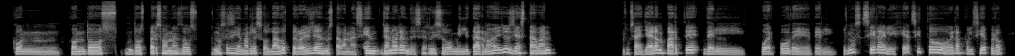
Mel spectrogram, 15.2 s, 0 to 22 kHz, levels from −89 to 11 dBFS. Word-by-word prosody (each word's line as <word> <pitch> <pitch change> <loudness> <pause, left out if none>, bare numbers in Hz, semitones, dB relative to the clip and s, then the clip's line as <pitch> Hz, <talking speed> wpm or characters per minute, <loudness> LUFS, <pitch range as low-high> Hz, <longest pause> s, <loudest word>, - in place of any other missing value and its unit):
con 105 -4 -3
con 115 -1 +1
dos 125 +2 +2
dos 125 -1 -1
personas, 130 -2 +1
2, 125 -1 -1 0.2
no 125 +2 -1
sé 145 0 -3
si 140 - 0
llamarle 130 +2 0
soldados, 110 +7 0
pero 115 0 +2
ellos 135 +3 0
ya 145 -2 +4
no 130 - +1
estaban 110 -4 -3
haciendo 135 +6 +1
ya 130 -1 +2
no 150 +2 +5
eran 155 -3 +3
del 115 -2 -5
servicio 130 -1 -2
militar, 110 +1 0
¿no? 135 +7 +1
Ellos 175 +2 +3
ya 140 - +3
estaban, 140 +2 +1 1.0
o 120 - -10
sea, 115 -2 0
ya 120 +3 +3
eran 155 +2 +4
parte 150 +5 +3
del 105 -4 -4 0.2
cuerpo 120 +4 0
de 105 -5 -3
del, 100 -1 -7
pues, 115 - -9
no 170 +4 +1
sé - - -7
si 175 - +3
era 175 -1 +4
el 125 -6 0
ejército 180 - -1
o 135 -6 +2
era 145 +1 -1
policía 135 +5 -1
pero, 130 -6 -4
125 Hz, 185 wpm, -22 LUFS, 110-145 Hz, 1.0 s, no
